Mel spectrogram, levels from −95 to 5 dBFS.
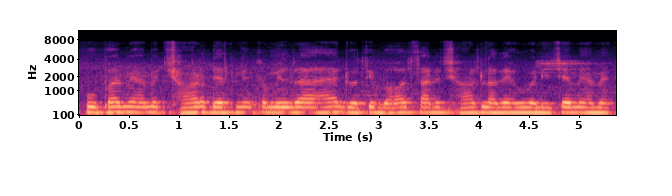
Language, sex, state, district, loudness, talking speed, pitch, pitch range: Hindi, male, Punjab, Kapurthala, -14 LUFS, 200 wpm, 155 Hz, 150-160 Hz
